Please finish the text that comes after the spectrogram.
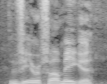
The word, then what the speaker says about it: Vera Farmiga: Vera Farmiga.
